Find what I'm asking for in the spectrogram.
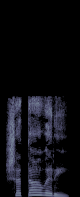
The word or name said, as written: ಸತ್ವರ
